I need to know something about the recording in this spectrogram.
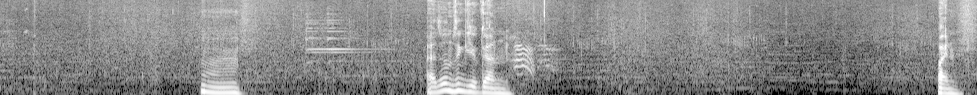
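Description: Wind blows over rough water.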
